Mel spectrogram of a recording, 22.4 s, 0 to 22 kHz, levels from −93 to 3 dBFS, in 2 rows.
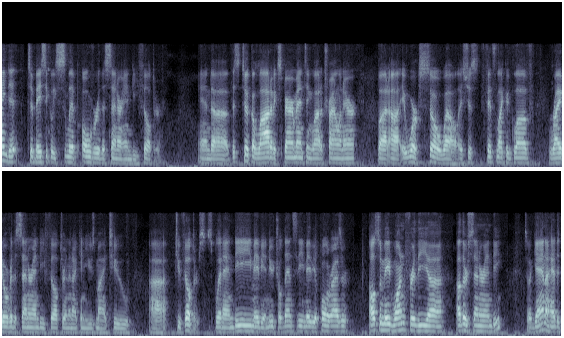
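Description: Comfort noise in place of the background appears at 3.30–3.92 s, 7.24–7.52, 10.76–10.94, 13.90–14.14, 18.24–18.40, 21.32–21.46 and 21.56–21.66 s. In each pause the real background, already about 30 dB below the loud passages, gives way to a smooth, featureless hiss, quieter by about 7, 2, 4, 5, 5, 11 and 5 dB respectively. The likely cause is discontinuous transmission: the sender goes silent when its detector hears no speech, and the receiver fills the gap with synthetic noise. On a spectrogram each gap shows as a uniform, texture-free band, paler, with hard edges where the real background resumes. On the waveform the noise floor steps down and back up. Nothing appears above 8 kHz in any of it, which points to a G.722-style wideband call path.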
